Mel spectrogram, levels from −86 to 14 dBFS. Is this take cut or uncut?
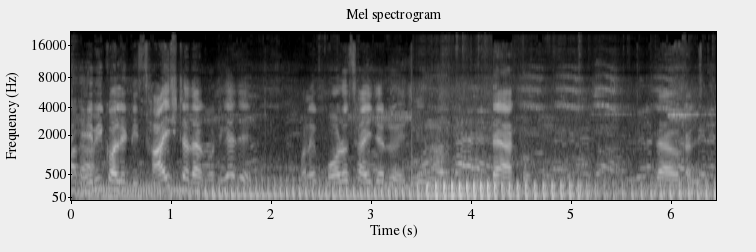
uncut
